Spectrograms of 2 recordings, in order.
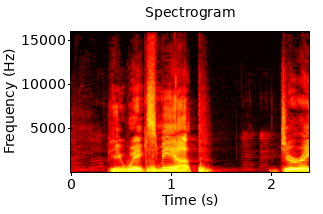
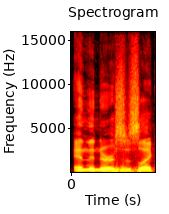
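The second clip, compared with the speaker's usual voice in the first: normal talking voice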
